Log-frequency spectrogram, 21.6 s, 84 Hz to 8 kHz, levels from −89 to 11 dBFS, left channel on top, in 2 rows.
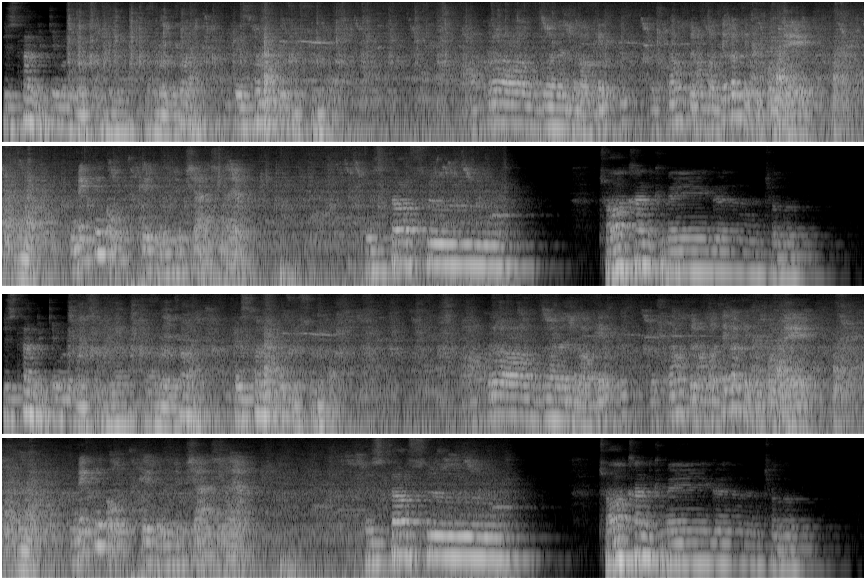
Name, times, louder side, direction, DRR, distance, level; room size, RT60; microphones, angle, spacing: voice 1, 0.0-2.4 2.9-4.2 10.9-11.2 15.3-17.1 18.2-20.7, right 1 dB, 45° right, -3 dB, 1.0 m, -26 dB
sound 1, 0.8-17.1, left 2 dB, 75° left, 0.6 m, -33 dB
voice 2, 5.7-10.3 10.7-11.2 11.6-13.9, left 1 dB, 25° left, -3 dB, 0.8 m, -28 dB
4.9 x 2.9 x 3.3 m, 0.91 s
head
